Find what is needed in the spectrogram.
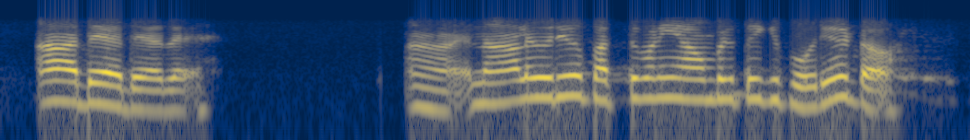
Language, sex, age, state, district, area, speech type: Malayalam, female, 30-45, Kerala, Alappuzha, rural, conversation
